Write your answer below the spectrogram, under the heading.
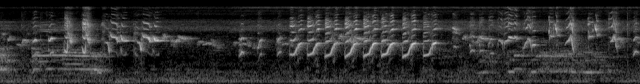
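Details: Sooty-headed bulbul in a full-isian training song recording, described as very vocal: busy, overlapping chirps and warbles, including a series of about eight quick, upslurred notes repeated in a row.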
